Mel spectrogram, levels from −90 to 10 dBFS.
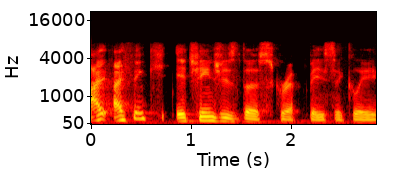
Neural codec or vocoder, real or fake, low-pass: none; real; 7.2 kHz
